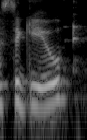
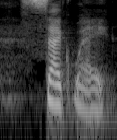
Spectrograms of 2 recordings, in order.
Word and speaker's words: segue: Speaking this is kind of a sidebar but also a little bit of a sigu. Um Segue. Yes. For anyone that doesn't know how segue is spelled.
